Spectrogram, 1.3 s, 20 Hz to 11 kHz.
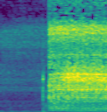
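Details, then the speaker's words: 2015 Kia Soul after replacing coil packs and spark plugs: quick crank, catches and settles at once into a steady even idle with no misfire or stumble; earlier hesitation and intermittent cutting out gone, normal start. "Okay, so it's sounding really good. We took it for a test drive, and all that hesitation and intermittent cutting out has went away, so this is running really good now."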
